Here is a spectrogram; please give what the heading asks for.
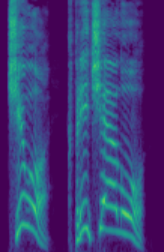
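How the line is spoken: Angry shout. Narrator (Russian): злобно выкрикнул собеседник

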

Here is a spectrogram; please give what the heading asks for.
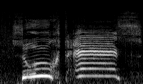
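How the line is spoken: Witch screaming. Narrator (German): schrie die Hoch- und Großmeisterhexe

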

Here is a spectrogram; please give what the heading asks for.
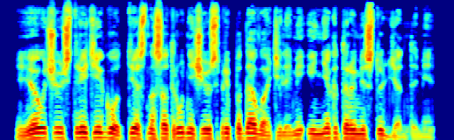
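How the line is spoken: Calm reply. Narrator (Russian): спокойно отвечала ведьма

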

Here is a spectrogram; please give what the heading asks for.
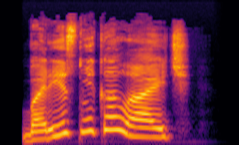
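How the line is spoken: Loud call. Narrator (Russian): громко окрикнул Саруханян

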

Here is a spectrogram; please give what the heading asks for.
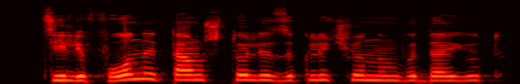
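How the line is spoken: Agitated grumble. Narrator (Russian): буркнула я, взбудораженная новостью

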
